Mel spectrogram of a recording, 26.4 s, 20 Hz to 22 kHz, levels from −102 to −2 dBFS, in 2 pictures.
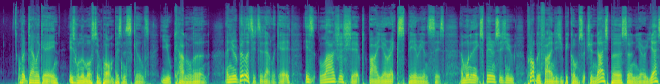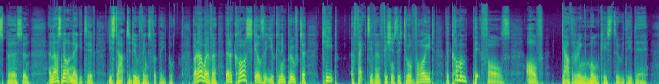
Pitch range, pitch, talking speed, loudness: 80-115 Hz, 95 Hz, 180 wpm, -14 LUFS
